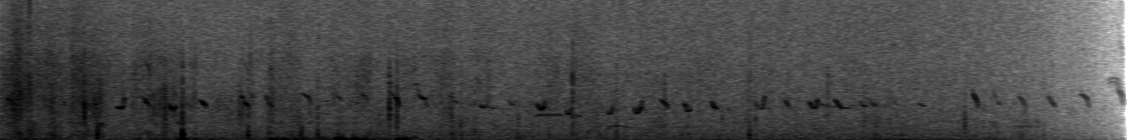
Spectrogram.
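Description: Faint birdsong: a long run of short, high chirps, a few each second, over a low rumble, fading out near the end.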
